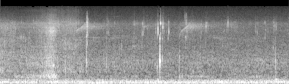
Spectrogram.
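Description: Steady low rumble of wind on the microphone, with a few sharp clicks scattered through it and faint short high chirps.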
